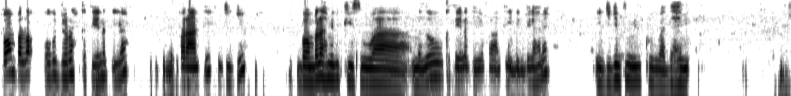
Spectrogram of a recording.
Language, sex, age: Somali, male, 18-24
